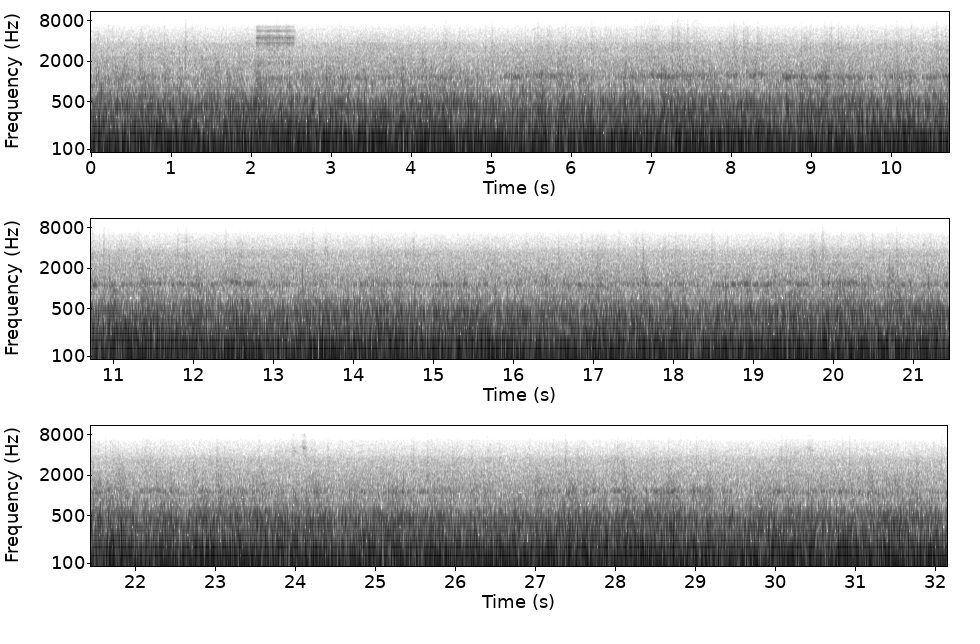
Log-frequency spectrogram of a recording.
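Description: Steady low road and engine rumble inside a truck cab cruising at motorway speed, with a faint steady whine above it.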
